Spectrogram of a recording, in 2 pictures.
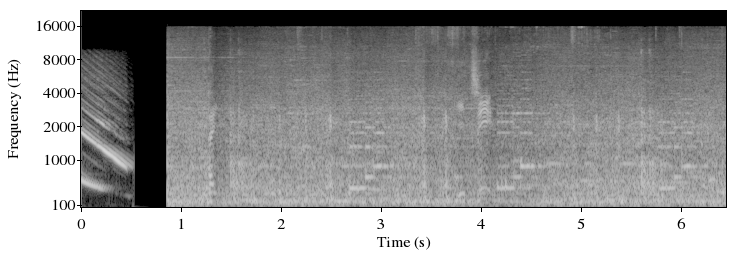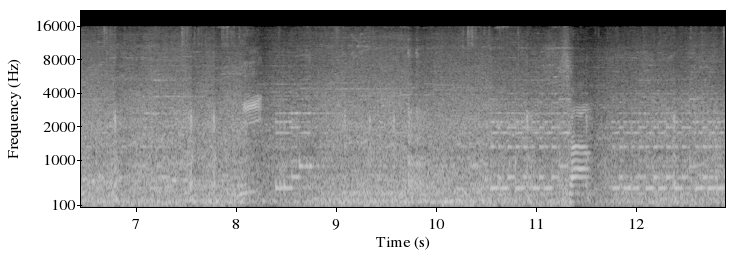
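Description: Pachislot hall din: a dense steady noise of many slot machines, with electronic beeps, jingles and reel clicks running through it. At the very start a falling-pitch sound effect slides down and cuts off into a short silence before the hall noise returns.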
